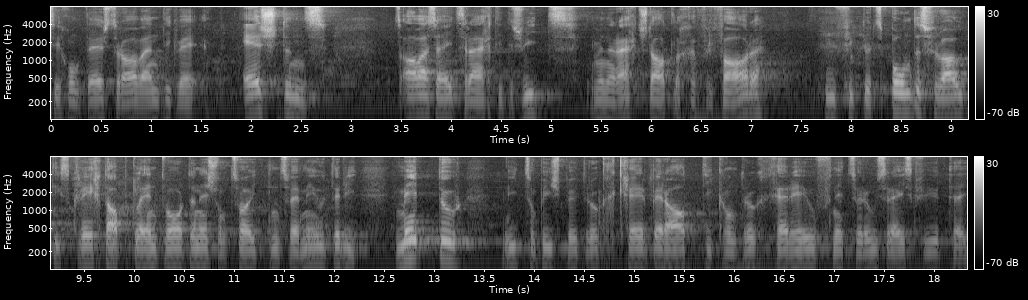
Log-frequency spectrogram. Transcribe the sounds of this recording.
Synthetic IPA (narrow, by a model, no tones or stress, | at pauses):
siːχʊmteːst͡sʊɾɑːvændiɡʋɛ | eːʃtəns | t͡sɑːvæsɛɪt͡sɾæχtɪd̥əʃʋit͡sɪ̰mənəɾæχt͡ssʃtɑːtləχəfəɾfɑːɾə | hyːfiɡ̥̚d̥øtsb̥ʊndəsfəɾvɑltɪkskrɪχtɑpkleːntvɔrd̥ənɪʃʊntt͡sʋœʏt̪ənsʋɛmɪldəɾi | mɪtl̩ | ʋit͡sʊmbiʃpɪːldɾɵkχkʰːeːɾb̥eɾɑːtiɡʊntɾɵkχkʰeːɾhɪlfnɪd̥̚t͡sʊɾuːsɾɛɪsə̥kfyːɾthɛɪ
